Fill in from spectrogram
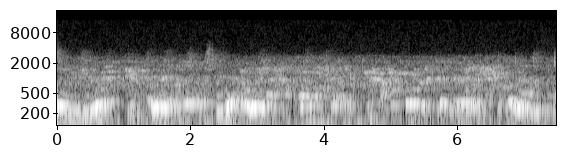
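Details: Chaplin's barbet (Lybius chaplini) calling: low, nasal, gargling notes in an uneven run, roughly two a second, with softer chattering behind them.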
